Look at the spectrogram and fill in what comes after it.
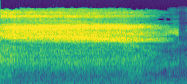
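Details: A live American alligator at the oldest museum in western Kenya gives a loud, breathy hissing puff lasting over two seconds, with a steady high whistle-like tone running through the hiss before it cuts off abruptly.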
